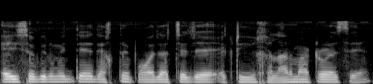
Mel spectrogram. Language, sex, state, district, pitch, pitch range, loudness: Bengali, male, Assam, Hailakandi, 115 Hz, 110-125 Hz, -18 LUFS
